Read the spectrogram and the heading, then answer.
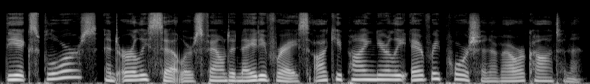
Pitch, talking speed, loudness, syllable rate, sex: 190 Hz, 160 wpm, -18 LUFS, 5.3 syllables/s, female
